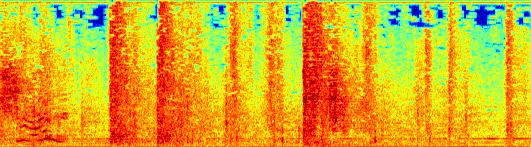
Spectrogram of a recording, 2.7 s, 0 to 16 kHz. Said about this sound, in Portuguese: Mas primeiro vamos ver a cena do tiroteio em Mulheres Apaixonadas 2003. Ah, tá. Mas o que, está tá acontecendo? Não sei, o que, que é isso? É Para isso. É tiro, Theo!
